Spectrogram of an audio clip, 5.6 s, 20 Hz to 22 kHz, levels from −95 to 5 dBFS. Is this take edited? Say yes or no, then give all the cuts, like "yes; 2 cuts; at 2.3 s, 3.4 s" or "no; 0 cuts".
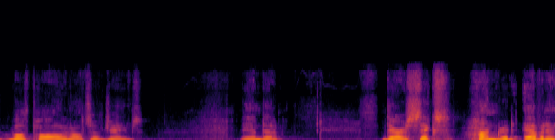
no; 0 cuts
